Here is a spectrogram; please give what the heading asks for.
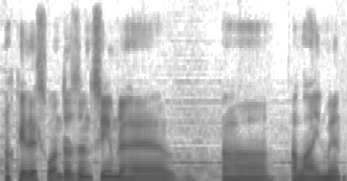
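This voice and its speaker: A man's voice: mid-range voice, steady tone, measured pace, lo-fi sound. A man doing casual live gameplay commentary, thinking aloud indecisively and reading game text out. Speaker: game streamer. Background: game music.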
